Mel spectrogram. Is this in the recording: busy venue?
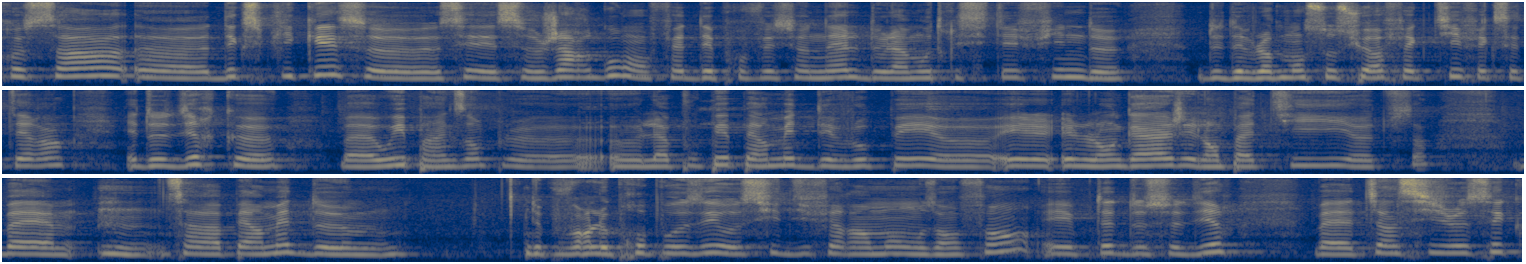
yes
